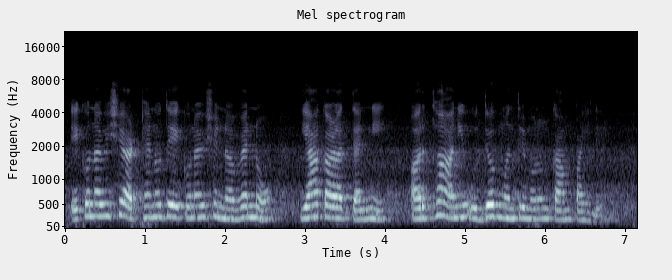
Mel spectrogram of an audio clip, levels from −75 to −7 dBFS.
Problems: none marked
